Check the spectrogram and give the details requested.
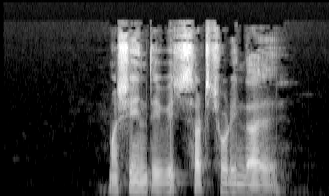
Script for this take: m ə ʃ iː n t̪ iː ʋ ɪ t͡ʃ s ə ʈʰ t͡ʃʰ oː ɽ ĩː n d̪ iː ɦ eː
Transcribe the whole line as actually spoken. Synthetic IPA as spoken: m ə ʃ iː n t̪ iː ʋ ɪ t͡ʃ s ə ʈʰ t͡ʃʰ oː ɽ ĩː n d̪ aː ɦ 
